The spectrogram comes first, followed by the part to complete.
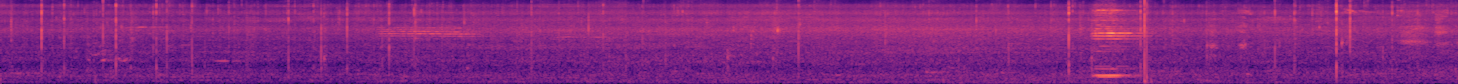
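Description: Rain falling on a garden of potted plants: a steady patter with scattered sharp drip clicks. About eleven seconds in, a brief louder pitched call stands out over the rain.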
